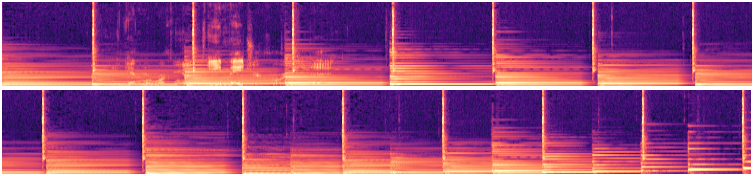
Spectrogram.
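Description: Piano chords played with both hands, struck about once a second and each left to ring and fade. They quicken to about two a second in the last few seconds as the finger-exercise pattern moves up the keyboard.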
